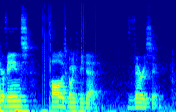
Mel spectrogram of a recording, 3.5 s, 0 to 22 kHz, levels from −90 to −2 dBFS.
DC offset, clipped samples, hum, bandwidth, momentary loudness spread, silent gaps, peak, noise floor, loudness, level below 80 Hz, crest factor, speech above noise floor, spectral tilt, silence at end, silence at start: under 0.1%; under 0.1%; none; 19.5 kHz; 20 LU; none; -20 dBFS; -63 dBFS; -38 LUFS; -62 dBFS; 18 dB; 27 dB; -6 dB/octave; 0.1 s; 0 s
